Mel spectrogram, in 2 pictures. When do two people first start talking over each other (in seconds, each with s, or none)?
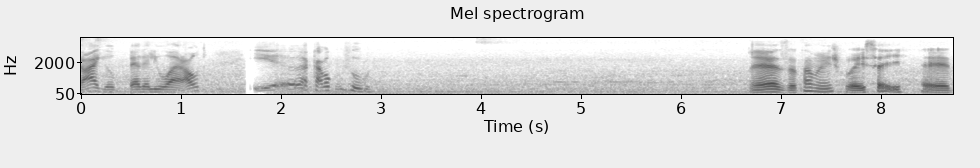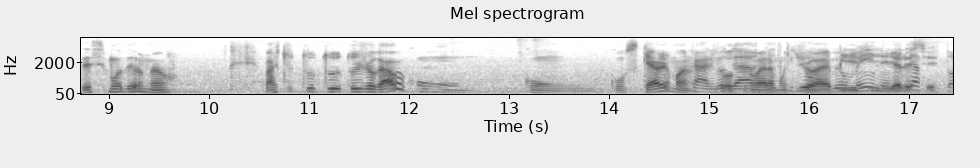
14.8 s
